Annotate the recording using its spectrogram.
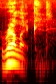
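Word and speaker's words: Rillak: for the federation uh lara relic is how you say it relic now interesting she's i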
